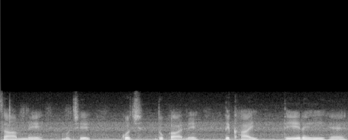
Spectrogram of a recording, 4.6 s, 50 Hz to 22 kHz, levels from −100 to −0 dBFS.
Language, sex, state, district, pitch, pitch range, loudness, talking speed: Hindi, male, Madhya Pradesh, Katni, 120 Hz, 100-125 Hz, -18 LUFS, 105 wpm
